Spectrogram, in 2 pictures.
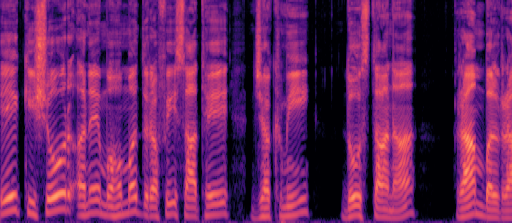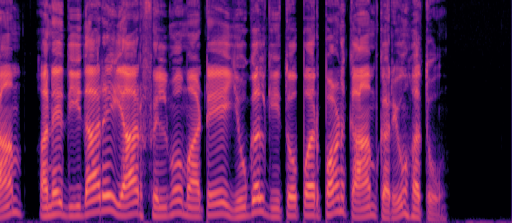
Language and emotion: Gujarati, neutral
